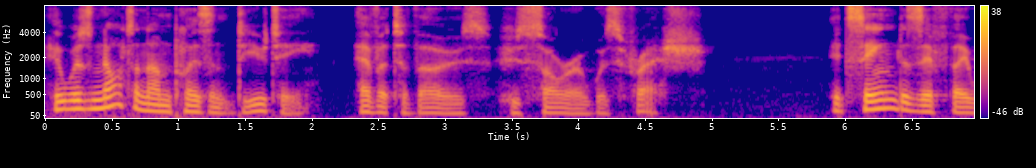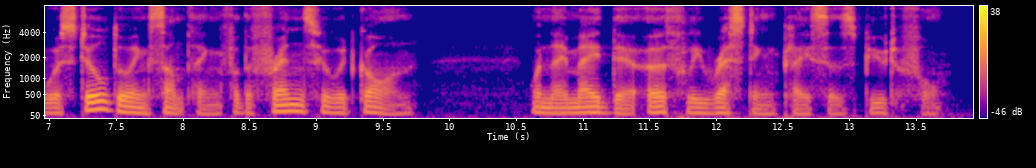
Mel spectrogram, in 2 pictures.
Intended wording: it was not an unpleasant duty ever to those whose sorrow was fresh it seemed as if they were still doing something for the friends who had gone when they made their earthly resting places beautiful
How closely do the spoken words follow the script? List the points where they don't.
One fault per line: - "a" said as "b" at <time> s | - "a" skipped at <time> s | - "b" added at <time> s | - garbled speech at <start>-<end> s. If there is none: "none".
none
